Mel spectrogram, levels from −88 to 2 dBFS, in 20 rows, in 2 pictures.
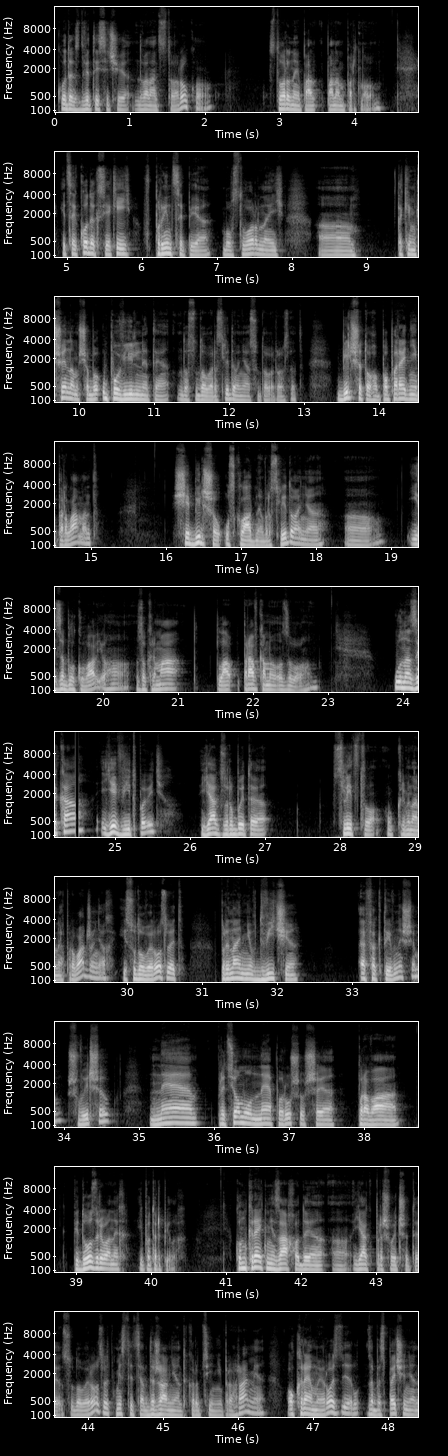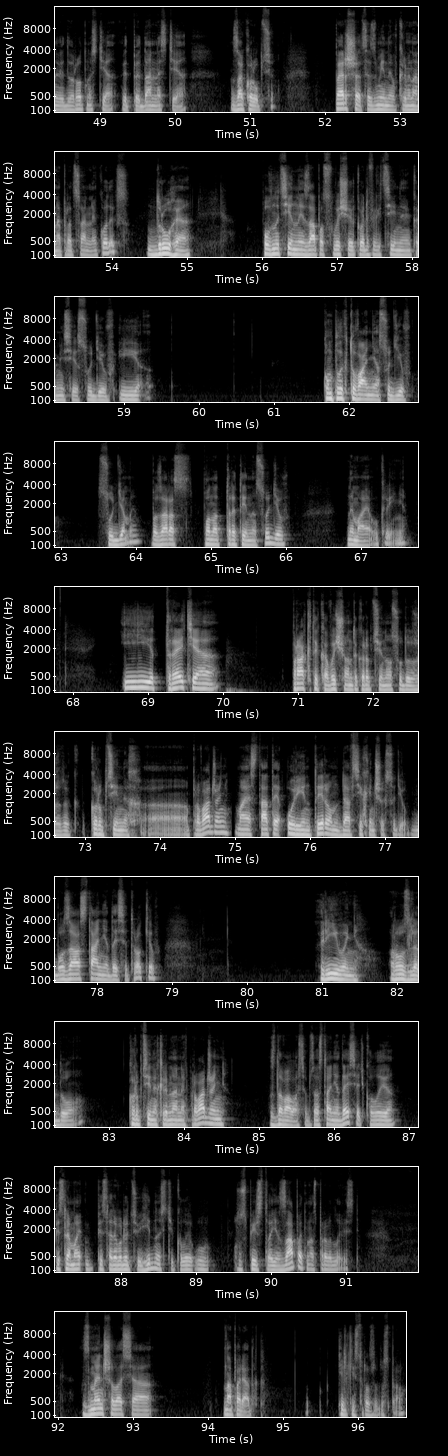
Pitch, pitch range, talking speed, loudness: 120 Hz, 110-135 Hz, 95 wpm, -22 LUFS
